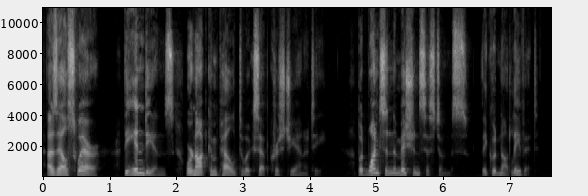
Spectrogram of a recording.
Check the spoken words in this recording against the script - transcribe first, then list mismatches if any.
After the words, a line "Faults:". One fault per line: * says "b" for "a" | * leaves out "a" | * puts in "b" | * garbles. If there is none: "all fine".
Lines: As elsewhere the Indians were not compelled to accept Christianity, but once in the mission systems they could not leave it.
As elsewhere the Indians were not compelled to accept Christianity, but once in the mission systems they could not leave it.
Faults:
all fine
